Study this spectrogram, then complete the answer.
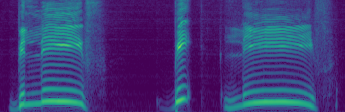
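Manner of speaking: बिलीफ with second syllable held long; short बि, then stretch "leeef" in बिलीफ. Shown as a demonstration. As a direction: model बिलीफ slowly, "bi-LEEEF". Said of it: "sound लंबा जाएगा".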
